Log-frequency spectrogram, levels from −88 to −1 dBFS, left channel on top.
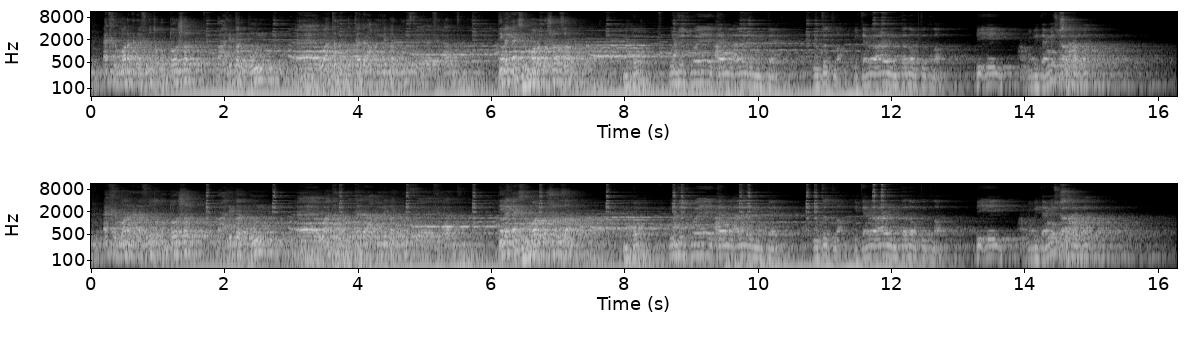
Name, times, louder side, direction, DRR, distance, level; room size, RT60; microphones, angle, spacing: voice 1, 0.2-1.5 1.9-2.7 3.1-5.6 6.1-7.2 8.7-8.8 9.4-9.5 13.9-14.1 14.3-14.8, left 1 dB, 35° left, -2 dB, 1.7 m, -26 dB
sound 1, 0.7-12.4, left 4 dB, 85° left, 0.4 m, -34 dB
sound 2, 1.7-1.8 2.7-2.8 3.7-3.8 4.7-4.8 5.7-5.8 6.7-6.8 7.7-7.8 8.7-8.9 9.7-9.9 10.7-10.9 11.7-11.9, right 7 dB, 35° right, 0.6 m, -38 dB
sound 3, 2.9-8.3, left 2 dB, 70° left, 1.0 m, -31 dB
voice 2, 6.1-6.8 8.0-10.4 10.8-12.8 13.3-13.8 14.0-15.0, left 1 dB, 10° left, 0 dB, 0.4 m, -30 dB
16.5 x 8.0 x 5.0 m, 2.9 s
head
